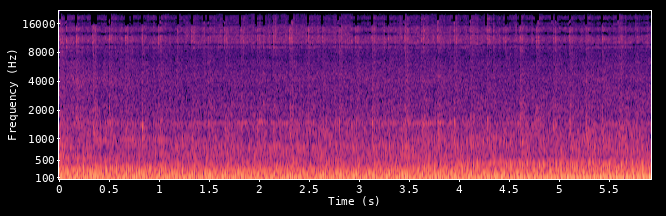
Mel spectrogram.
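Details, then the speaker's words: Twin-turbo Chevrolet Silverado, first start after switching from a hood-exit to a full dual 3-inch exhaust: a deep steady idle with faint rhythmic puffing about three times a second from an exhaust leak at the header on one side. "So we got a bit of an exhaust leak going on the header on this side, so we'll have to figure that out."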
